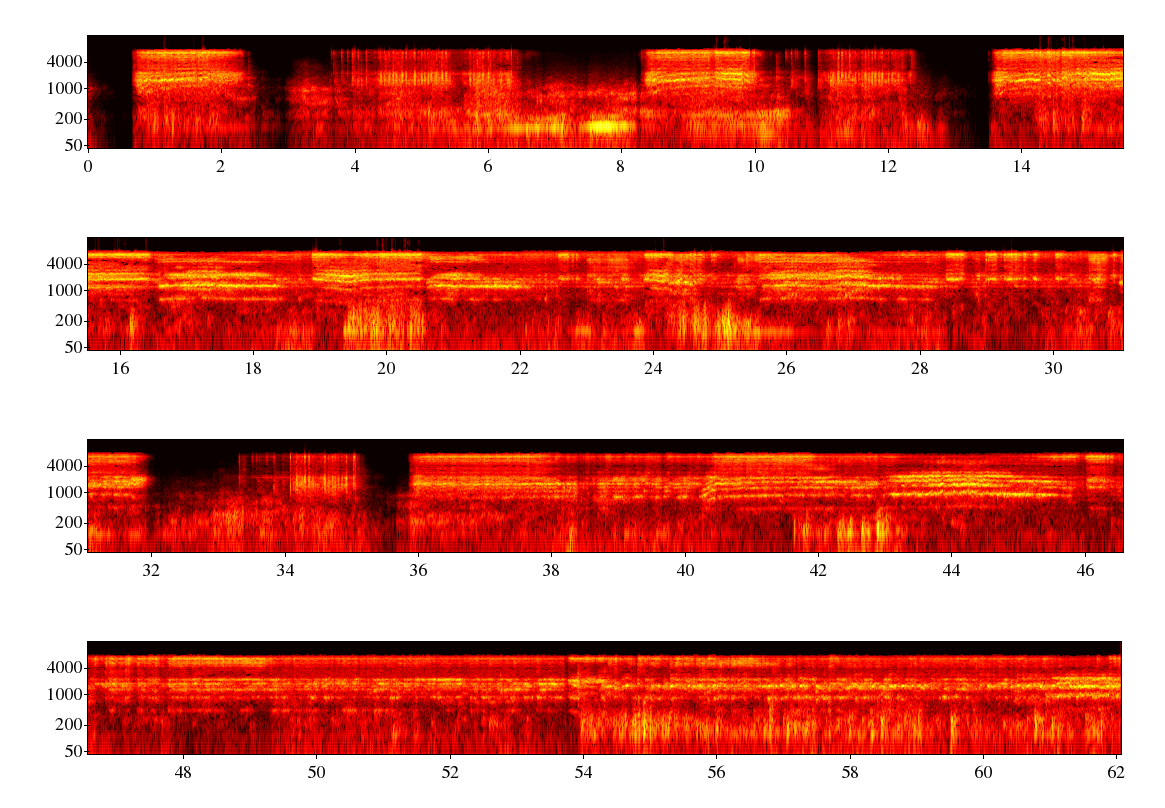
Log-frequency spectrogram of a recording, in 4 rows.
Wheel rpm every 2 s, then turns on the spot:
70, 10, 20, 0, 100, 20, 30, 150, 160, 160, 160, 160, 160, 160, 160, 130, 10, 10, 60, 70, 100, 110, 110, 110, 110, 110, 110, 110, 110, 110, 110.
4-6 10-12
